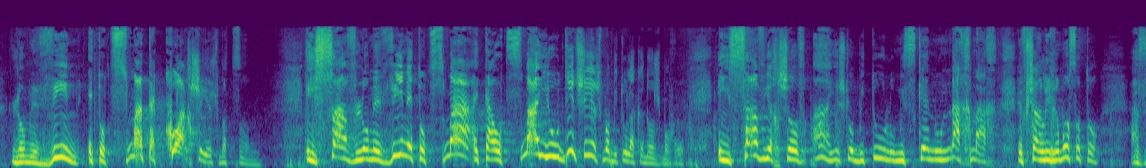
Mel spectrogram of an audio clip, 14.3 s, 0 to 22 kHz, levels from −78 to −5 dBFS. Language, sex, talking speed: Hebrew, male, 140 wpm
